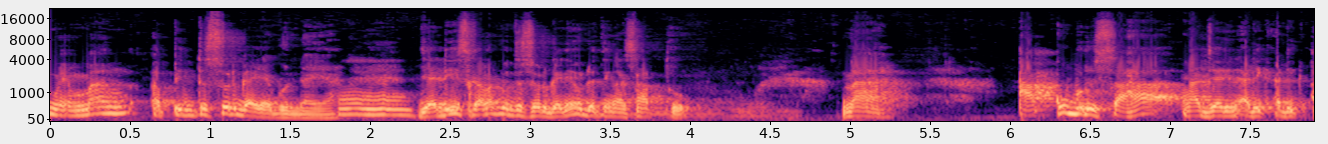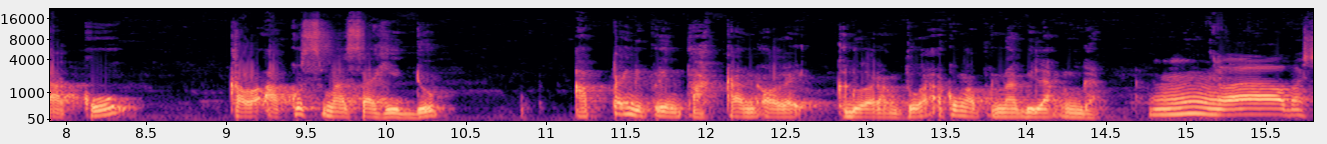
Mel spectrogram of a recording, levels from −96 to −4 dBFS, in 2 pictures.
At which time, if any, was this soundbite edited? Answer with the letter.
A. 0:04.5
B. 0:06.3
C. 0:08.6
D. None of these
D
